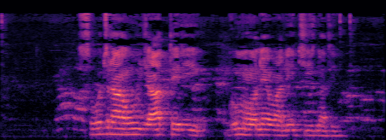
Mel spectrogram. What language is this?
Urdu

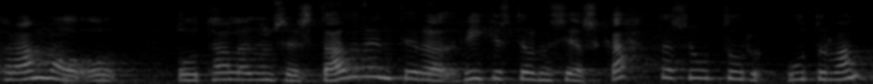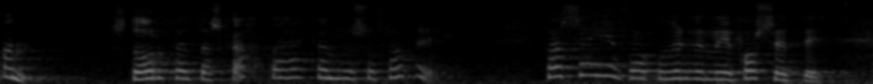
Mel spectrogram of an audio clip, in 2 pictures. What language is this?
Icelandic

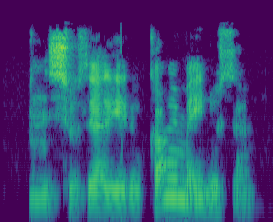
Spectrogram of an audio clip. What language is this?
Kabyle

